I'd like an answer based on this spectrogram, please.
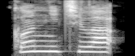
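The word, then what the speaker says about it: こんにちは: Alors fais attention de ne pas dire conitiwa mais conitiwa. Conitiwa.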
